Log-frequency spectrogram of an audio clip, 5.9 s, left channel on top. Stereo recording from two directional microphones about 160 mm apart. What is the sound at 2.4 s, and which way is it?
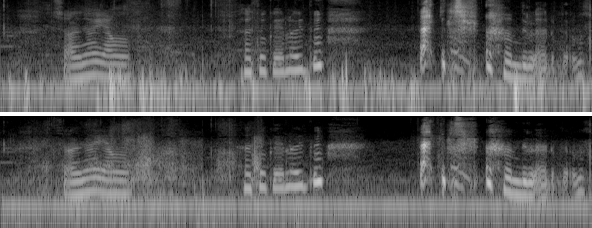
Speech, 15° left (ahead or behind).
